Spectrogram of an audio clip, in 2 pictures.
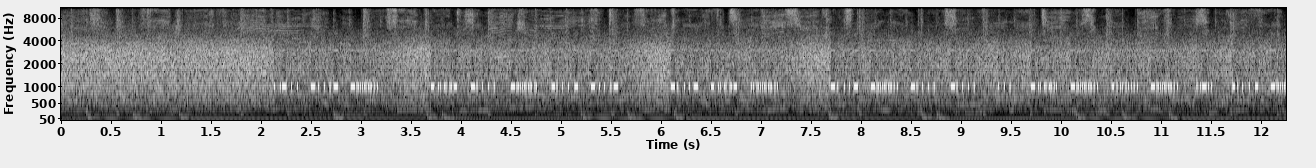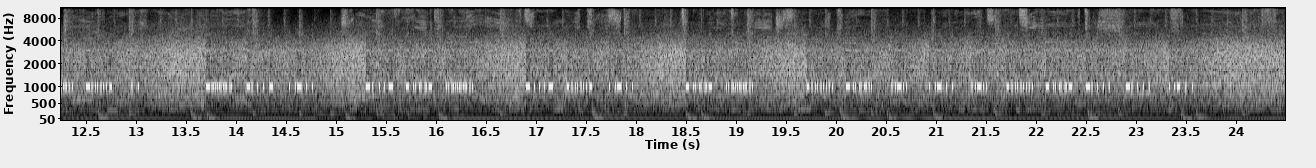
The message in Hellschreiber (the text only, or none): THE ALBUM WAS WELL-RECEIVED, BUT WAS NOT AS CRITICALLY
